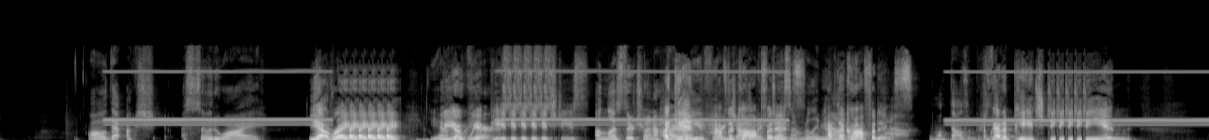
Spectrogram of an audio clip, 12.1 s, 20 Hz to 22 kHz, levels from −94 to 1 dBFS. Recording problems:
high-pitched whine; noticeable; from 1 to 3.5 s, from 5 to 8 s and from 9.5 s on; 3.5 kHz, 10 dB below the speech
audio stuttering; at 3.5 s, at 5 s and at 10 s

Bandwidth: 14.5 kHz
